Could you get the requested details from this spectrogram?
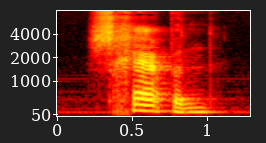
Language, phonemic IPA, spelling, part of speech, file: Dutch, /ˈsxɛrpə(n)/, scherpen, verb, Nl-scherpen.ogg
- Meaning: to sharpen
